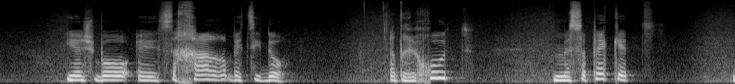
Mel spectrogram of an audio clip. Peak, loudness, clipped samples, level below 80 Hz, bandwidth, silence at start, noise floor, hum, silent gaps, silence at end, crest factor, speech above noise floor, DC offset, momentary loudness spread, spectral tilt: 0 dBFS; -14 LUFS; under 0.1%; -50 dBFS; over 20 kHz; 0.6 s; -44 dBFS; none; none; 0 s; 16 dB; 31 dB; under 0.1%; 11 LU; -6 dB/octave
